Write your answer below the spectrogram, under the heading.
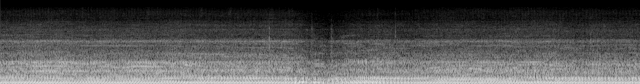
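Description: Kawasaki Brute Force ATV's V-twin engine running under way, heard from the rider's seat. Its note dips briefly about three seconds in, then climbs again as the throttle comes back on.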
